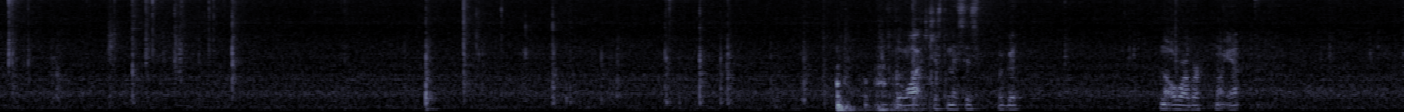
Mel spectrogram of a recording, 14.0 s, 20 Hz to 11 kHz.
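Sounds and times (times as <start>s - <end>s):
loud knock: 8.4s - 9.4s.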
